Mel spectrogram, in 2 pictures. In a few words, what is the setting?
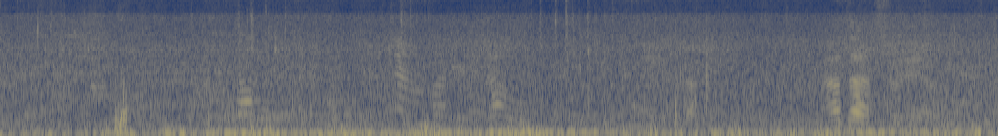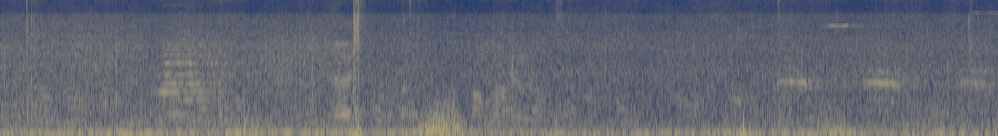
street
